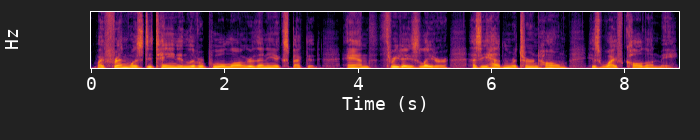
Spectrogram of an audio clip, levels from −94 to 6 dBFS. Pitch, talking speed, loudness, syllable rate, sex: 130 Hz, 165 wpm, -17 LUFS, 4.6 syllables/s, male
